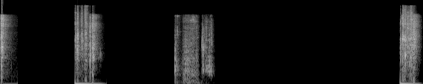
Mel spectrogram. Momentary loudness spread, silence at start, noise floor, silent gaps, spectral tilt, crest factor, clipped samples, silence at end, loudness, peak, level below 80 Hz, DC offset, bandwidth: 14 LU; 0 s; under -90 dBFS; 0.20-0.75 s, 1.09-1.74 s, 2.18-4.00 s; 2 dB/octave; 24 dB; under 0.1%; 0 s; -19 LUFS; 0 dBFS; -50 dBFS; under 0.1%; 17 kHz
